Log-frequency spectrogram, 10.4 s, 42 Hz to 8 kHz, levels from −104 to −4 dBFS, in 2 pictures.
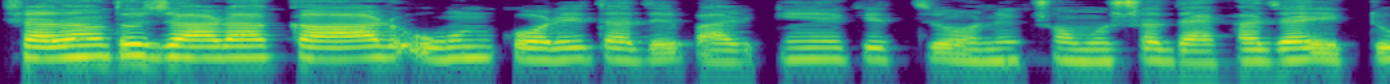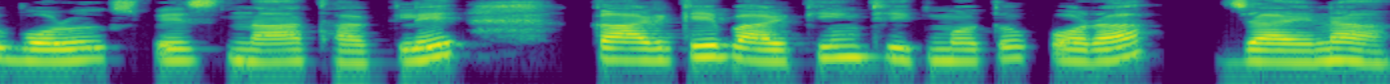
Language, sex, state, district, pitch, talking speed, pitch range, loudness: Bengali, female, West Bengal, Kolkata, 195 Hz, 145 wpm, 185-215 Hz, -17 LUFS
